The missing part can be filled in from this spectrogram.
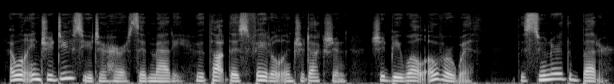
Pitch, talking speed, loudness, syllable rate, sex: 180 Hz, 215 wpm, -18 LUFS, 6.1 syllables/s, female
